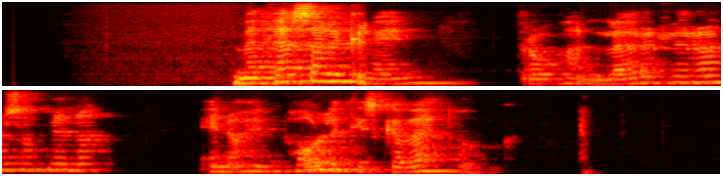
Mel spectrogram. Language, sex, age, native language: Icelandic, female, 50-59, Icelandic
